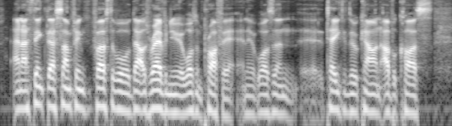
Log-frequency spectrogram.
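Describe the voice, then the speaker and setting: The speech comes at a very fast pace with hardly any pauses. It is in a British accent, with ordinary pitch variation. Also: man, fairly low pitch for a man. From UK. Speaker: podcast host. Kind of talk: podcast interview.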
